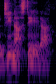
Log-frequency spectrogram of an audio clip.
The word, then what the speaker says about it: Ginastera: years of his life he did prefer to have his name pronounced with the catalan pronunciation with a soft G sound is in George so Gina's data rather than the Spanish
